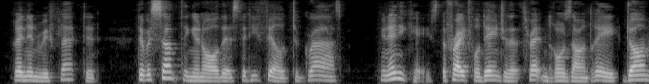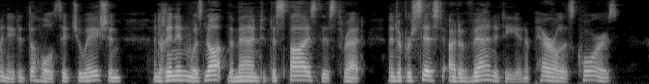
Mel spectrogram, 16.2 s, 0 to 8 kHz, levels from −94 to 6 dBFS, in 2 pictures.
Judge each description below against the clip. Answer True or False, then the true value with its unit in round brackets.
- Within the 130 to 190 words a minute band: True (175 wpm)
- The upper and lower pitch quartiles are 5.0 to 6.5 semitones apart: False (3.9 semitones)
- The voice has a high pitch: False (140 Hz)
